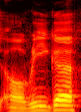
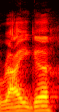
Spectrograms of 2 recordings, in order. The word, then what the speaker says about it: Auriga: of my favorite uh constellations auriga or ryga however you want to pronounce it uh the big pentagon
